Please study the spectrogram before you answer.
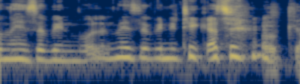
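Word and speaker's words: মেহজাবীন: Well like সবাই তো মেহজাবিন বলে, তো এটার উচ্চারণটা আসলে একদমই অন্যরকম। ইটস মেহজাবি। মেহজাবি? হ্যাঁ, এন বা ন, আচ্ছা, এটা কিন্তু সাইলেন্ট।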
